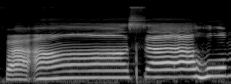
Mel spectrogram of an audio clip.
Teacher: نون ساکن کے بعد سین حروف اقفا میں سے آگے ہے تو ادھر اقفا ہو رہا ہے، یعنی غنہ ناک میں آواز کو چھپا کر پڑھیں گے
